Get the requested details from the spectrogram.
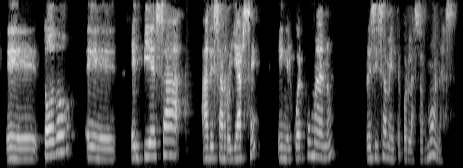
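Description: A woman talks very slowly in a medium register, her pitch varying in an ordinary way. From Colombia. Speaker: physician. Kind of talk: interview. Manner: halting, with many fillers.

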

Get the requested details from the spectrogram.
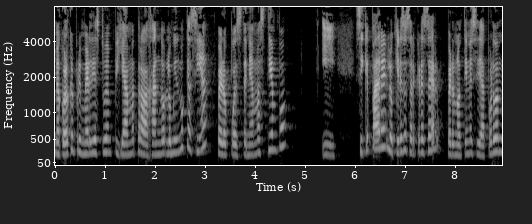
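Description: This woman's voice sits fairly high, with a bright, sharp tone. She talks at a fairly quick pace with lively intonation. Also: quiet background. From Mexico, Torreón (Coahuila). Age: 30s. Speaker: entrepreneur, startup founder. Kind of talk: casual interview.

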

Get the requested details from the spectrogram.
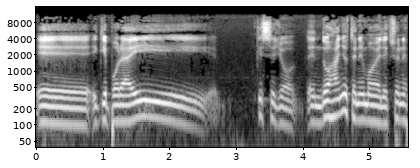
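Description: The man talks in a mid-range pitch that varies in an ordinary way. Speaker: radio host. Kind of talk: casual radio interview.

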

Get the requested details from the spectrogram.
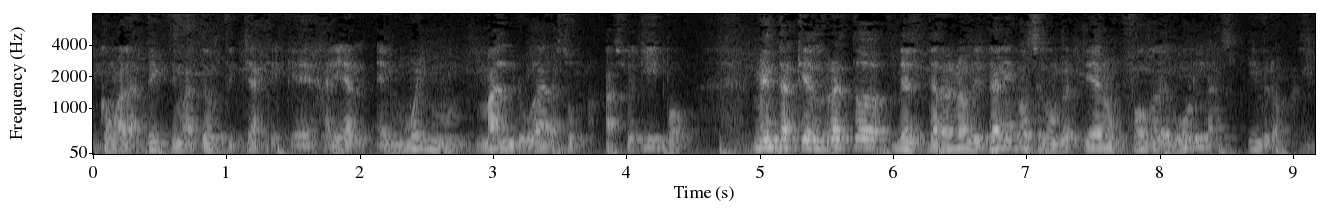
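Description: A man with a Chilean accent speaks at a medium pitch with ordinary pitch variation and a fairly quick pace. The recording has audible room echo and noticeable background noise. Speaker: podcast co-host. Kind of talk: reading aloud; casual chat.

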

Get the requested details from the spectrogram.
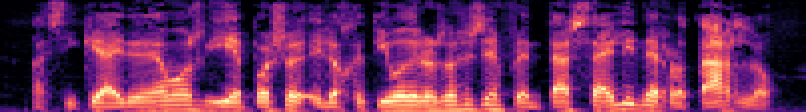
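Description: Music plays in the background as a man talks at a moderate pace, the sound dry and close with no echo. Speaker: wrestling podcast host. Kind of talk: casual chat.

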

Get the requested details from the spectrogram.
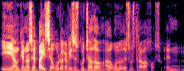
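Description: A man with a plain, everyday voice, at a moderate pace and with fairly even intonation. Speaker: podcast host. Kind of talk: live on-stage interview. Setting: stage with audience.

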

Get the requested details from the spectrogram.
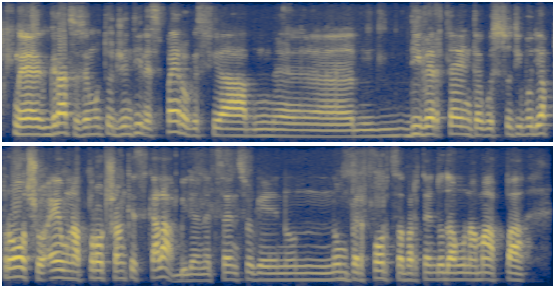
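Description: Here a man speaks with a Campanian accent at a moderate pace. His fairly high voice keeps a fairly even intonation. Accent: southern Italian (Campanian). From southern Italy, Campania (Avellino province). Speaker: Italian teacher. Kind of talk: interview conversation. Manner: halting, with repetitions and fillers.

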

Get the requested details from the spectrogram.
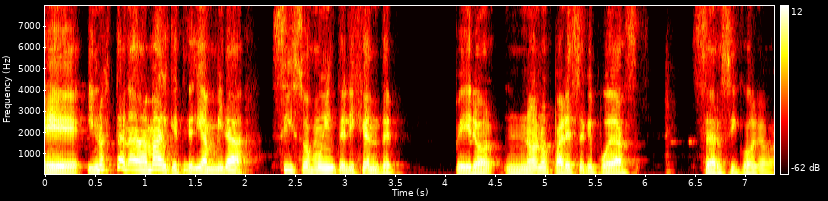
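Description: Speaking with an Argentine accent at a fairly slow pace, a man uses a fairly high pitch with very wide pitch swings. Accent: Argentine Spanish (Rioplatense). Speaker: psychology podcast host. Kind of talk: solo introduction; casual interview.

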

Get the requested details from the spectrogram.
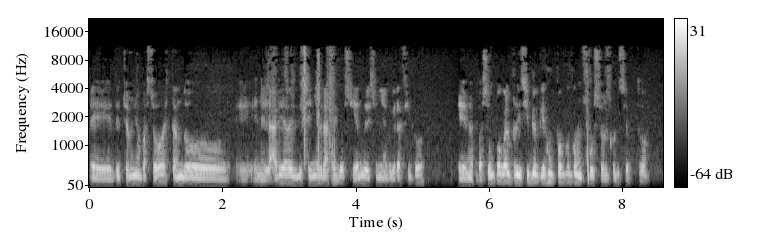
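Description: Background noise is clearly audible throughout. Over it, a man's speech moves fairly quickly. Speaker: UX designer and design teacher. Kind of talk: interview.

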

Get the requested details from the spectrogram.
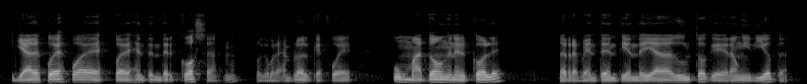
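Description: An unremarkable speaking voice with fairly even intonation moves at a fairly quick pace. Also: man, fairly low pitch for a man. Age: 30s. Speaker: YouTuber and podcast host. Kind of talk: casual chat.

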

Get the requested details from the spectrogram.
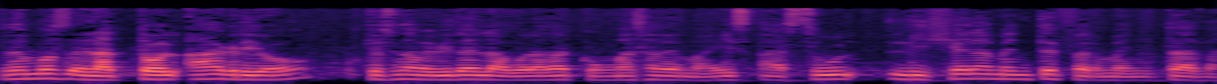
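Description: Through noticeable background noise, a man with a fairly high pitch talks at a moderate pace with fairly even intonation. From Chiapas, Mexico. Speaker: food segment presenter. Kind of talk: scripted narration.

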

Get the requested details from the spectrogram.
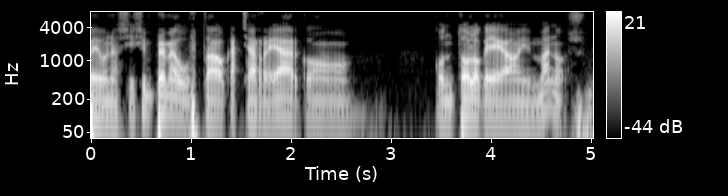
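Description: In a slight Murcian accent, a man with a very deep, low pitch and a bright, sharp tone speaks at a moderate pace with fairly even intonation, the sound dry and close with no echo and the background quiet. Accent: slight Murcian (Cartagena). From Spain, Cartagena (Murcia). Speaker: podcast host, hobby game developer. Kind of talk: casual solo podcast monologue. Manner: hesitant, with frequent repetitions.

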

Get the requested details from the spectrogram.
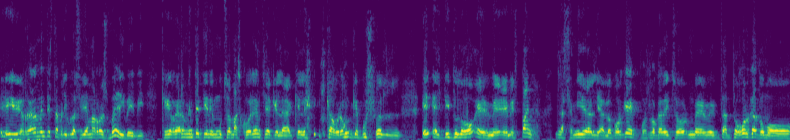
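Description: Noticeable background noise sits behind a man speaking at a high pitch with ordinary pitch variation. His loudness stays very even. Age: 40s. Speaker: film podcast panelist. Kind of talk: casual chat.

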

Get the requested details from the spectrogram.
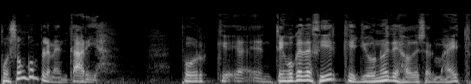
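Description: At a moderate pace, this somewhat breathy voice carries on. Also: man. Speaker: school principal. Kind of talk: radio interview. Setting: radio studio.

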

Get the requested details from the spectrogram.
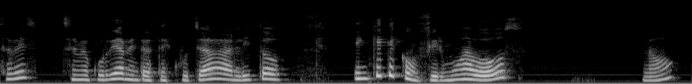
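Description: Music plays behind a woman speaking at a very slow pace with long, frequent pauses. Her pitch is fairly high, with ordinary variation. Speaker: radio host. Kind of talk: radio interview. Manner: hesitant, many fillers.

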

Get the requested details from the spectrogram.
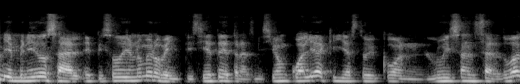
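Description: Hardly pausing at all, a man talks in a fairly high-pitched voice with lively intonation. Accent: Mexican. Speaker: podcast host. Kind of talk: casual chat.

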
